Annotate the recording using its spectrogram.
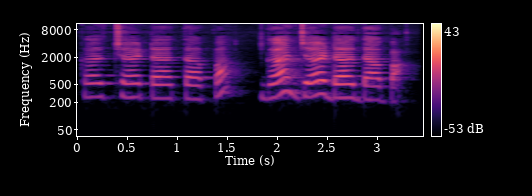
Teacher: ಕಡಿಮೆ ಉಸಿರಿನ ಸಹಾಯದಿಂದ ಉಚ್ಚರಿಸುವಂತಹ ಅಕ್ಷರಗಳಿಗೆ ಅಲ್ಪಪ್ರಾಣ ಅಂತ ಅಂತ ಕರೀತೀವಿ. ಅದು ಯಾವುದು ಯಾವುದು ಅಂದ್ರೆ ಕ ಚ ಟ ತ ಪ ಗ ಜ ಡ ದ ಬ ಇದನ್ನ ನಾವು ಅಲ್ಪಪ್ರಾಣ ಅಂತ ಕರೀತೀವಿ.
